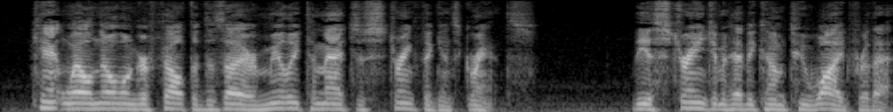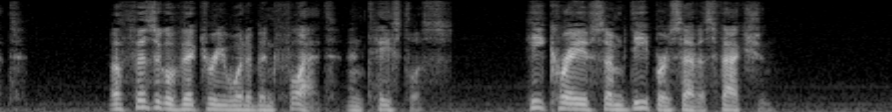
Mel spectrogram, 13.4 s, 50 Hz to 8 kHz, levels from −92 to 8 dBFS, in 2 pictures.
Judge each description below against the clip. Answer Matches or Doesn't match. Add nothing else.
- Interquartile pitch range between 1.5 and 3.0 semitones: Doesn't match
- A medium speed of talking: Matches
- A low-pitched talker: Matches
